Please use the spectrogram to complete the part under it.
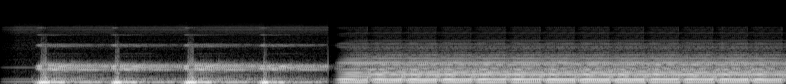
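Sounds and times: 
steady filtered electronic beat: 0.4 - 3.4
modified Yamaha keyboard processed distorted melody: 0.4 - 7.8.

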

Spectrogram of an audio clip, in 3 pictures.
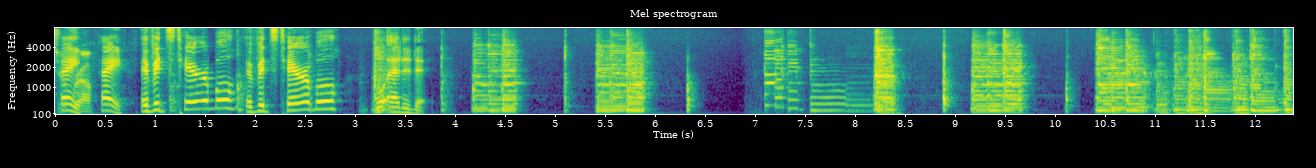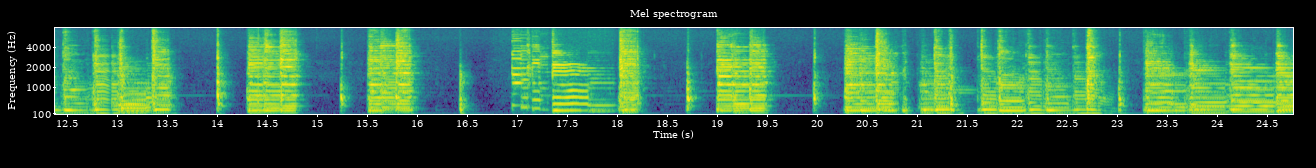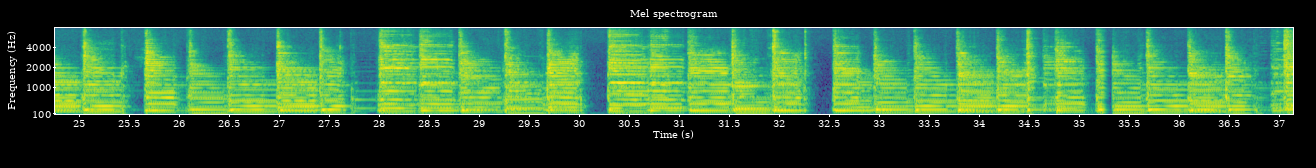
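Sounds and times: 
speech: 0.0 - 4.5, 7.3 - 8.4
Les Paul electric guitar being played: 4.2 - 4.7, 5.4 - 6.0, 7.1 - 8.5, 9.2 - 9.8, 10.4 - 13.6, 14.3 - 14.9, 15.5 - 16.0, 17.0 - 18.3, 19.0 - 19.6, 20.2 - 37.1.

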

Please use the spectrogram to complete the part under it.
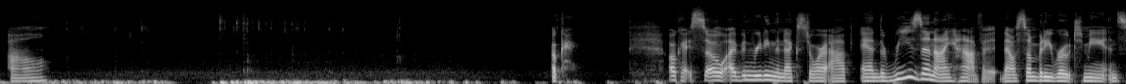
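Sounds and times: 
speech: 0.1 - 0.7, 6.7 - 11.2
computer keyboard typing at a table: 0.5 - 5.2.

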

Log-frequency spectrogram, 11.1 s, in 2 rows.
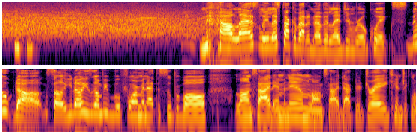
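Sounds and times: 
applause: 0.0 - 3.0
speech: 0.2 - 0.6, 2.6 - 11.0.

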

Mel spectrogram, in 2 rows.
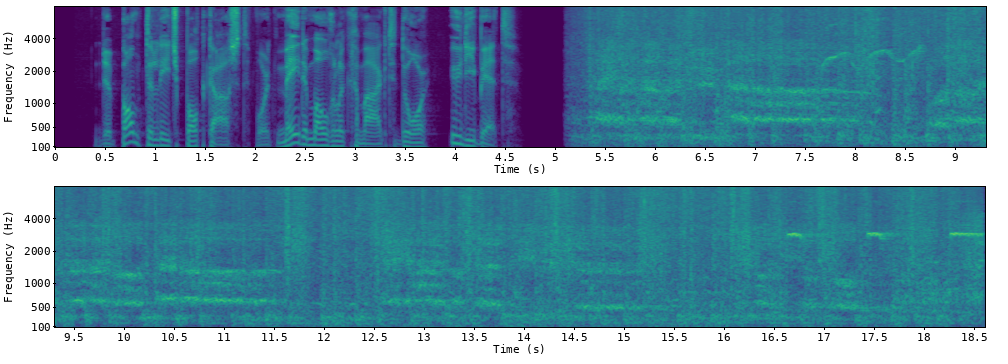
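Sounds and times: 
speech: 0.4 - 7.1
football stadium crowd roaring and chanting: 5.2 - 18.6
high whistle tones: 7.6 - 8.8, 16.6 - 18.6.

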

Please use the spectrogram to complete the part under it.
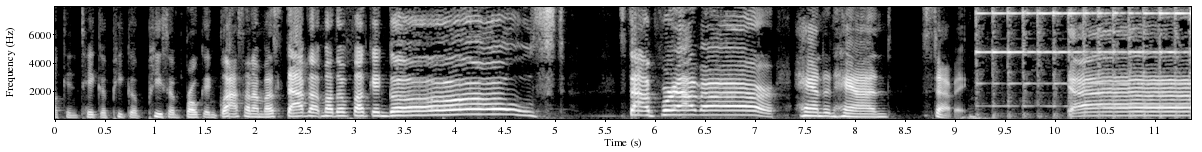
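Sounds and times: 
speech: 0.0 - 5.2, 5.8 - 11.3
double bell ding: 9.2 - 11.3.

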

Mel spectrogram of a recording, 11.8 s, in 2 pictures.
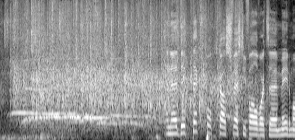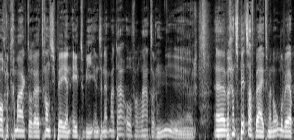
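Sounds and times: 
audience applause: 0.0 - 5.6
speech: 3.3 - 11.7.

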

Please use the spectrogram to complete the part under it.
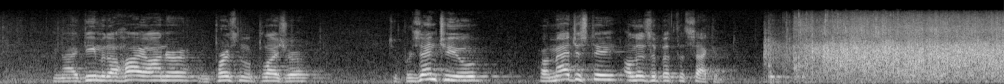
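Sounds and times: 
speech: 0.5 - 3.3, 3.9 - 7.9
large crowd applauding in a standing ovation: 7.6 - 10.0.

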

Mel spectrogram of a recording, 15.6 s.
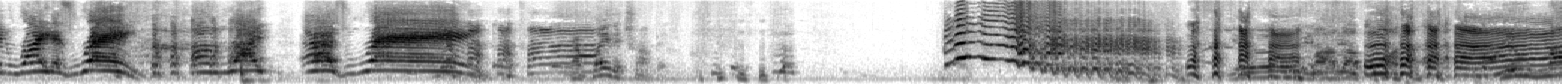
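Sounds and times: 
speech: 0.2 - 6.6, 11.8 - 15.6
laughter: 1.4 - 2.6, 4.4 - 5.9, 7.0 - 8.0, 10.4 - 15.6
voice imitating a horse whinny: 9.4 - 11.9.

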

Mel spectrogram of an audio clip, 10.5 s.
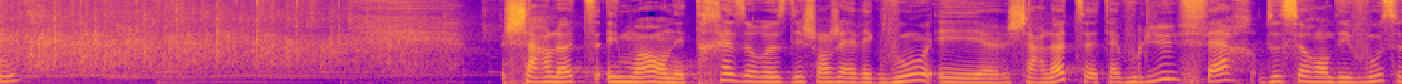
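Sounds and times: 
speech: 0.0 - 0.3, 3.8 - 10.5
audience applauding: 0.0 - 3.6.

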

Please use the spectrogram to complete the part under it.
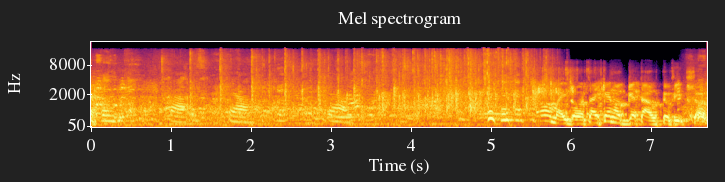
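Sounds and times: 
laughter: 0.0 - 6.1, 7.4 - 7.6
audience applauding and cheering: 2.0 - 6.2
speech: 5.1 - 7.6.

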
